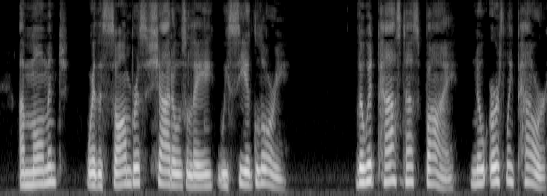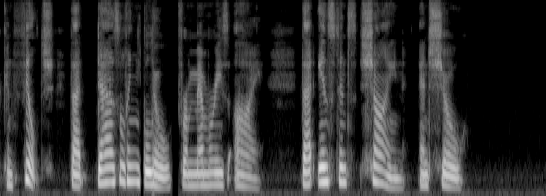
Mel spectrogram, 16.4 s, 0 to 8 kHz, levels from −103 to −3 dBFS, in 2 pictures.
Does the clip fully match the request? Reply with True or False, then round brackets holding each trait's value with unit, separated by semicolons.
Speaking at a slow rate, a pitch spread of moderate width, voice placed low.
False (115 wpm; 4.6 semitones; 195 Hz)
